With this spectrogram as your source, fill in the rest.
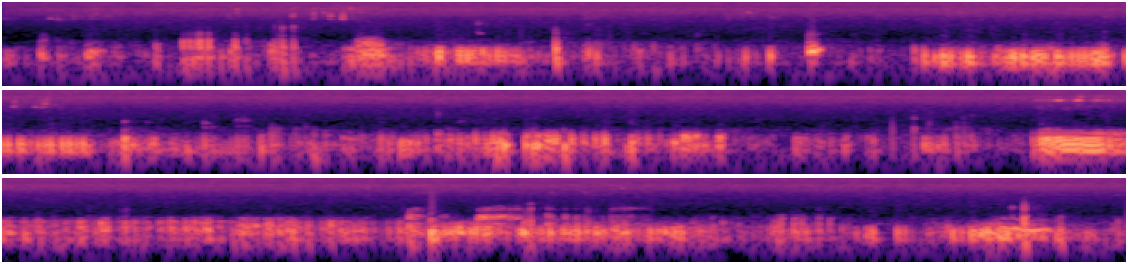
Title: stomach growling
